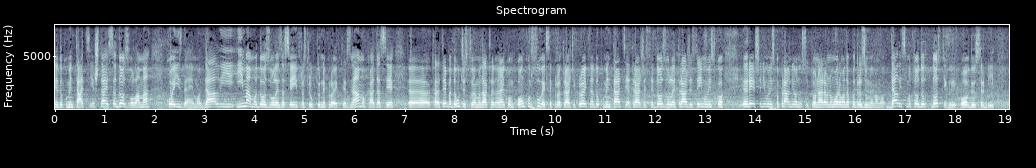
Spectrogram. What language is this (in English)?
Serbian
